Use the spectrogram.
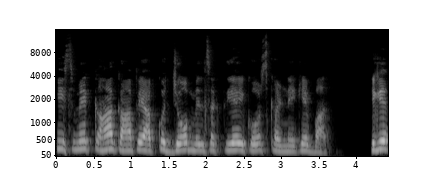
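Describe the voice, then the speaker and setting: Against a quiet background, a man with a high-pitched voice talks at a fairly slow pace. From India. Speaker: education YouTuber, career guidance; education YouTuber. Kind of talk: career guidance talk to camera. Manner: conversational, direct address. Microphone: lapel.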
